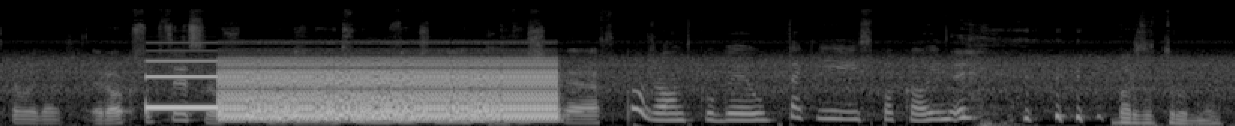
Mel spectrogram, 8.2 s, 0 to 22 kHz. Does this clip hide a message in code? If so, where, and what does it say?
Yes: POCSAG pager data (1200 baud) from 1.0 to 3.7 s, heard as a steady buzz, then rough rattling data.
